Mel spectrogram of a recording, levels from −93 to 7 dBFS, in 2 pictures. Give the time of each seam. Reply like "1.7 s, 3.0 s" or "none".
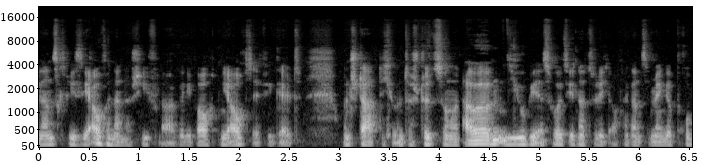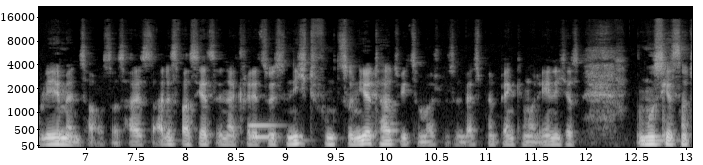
4.2 s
